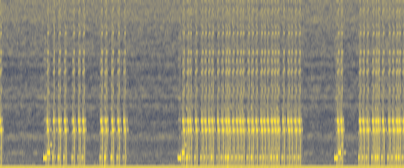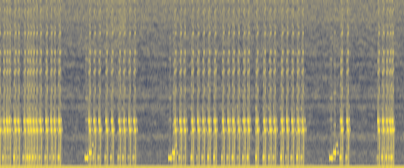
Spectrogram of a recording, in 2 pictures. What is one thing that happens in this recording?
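Rapid high electronic blips chatter in quick bursts, like game text ticking out letter by letter.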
